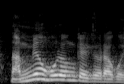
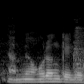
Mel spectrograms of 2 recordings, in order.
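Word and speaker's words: 南無妙法蓮華経: 있어요 마하반야 바라밀 나무 대방광불화엄경 그리고 나무 묘법연화경 남명 호령 개교하고 있죠 혹시 들어보셨어요 그게 나무 무법 연하 경을 일본 발음으로 했을 때 남면 호령 개교 그든 어 나무 교법 연한 경에 근데 진실한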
